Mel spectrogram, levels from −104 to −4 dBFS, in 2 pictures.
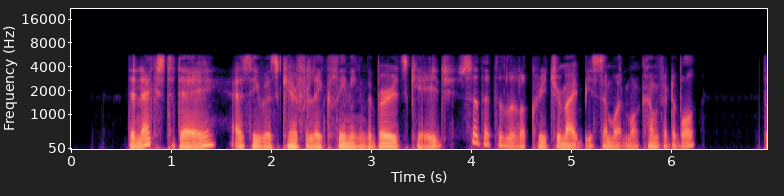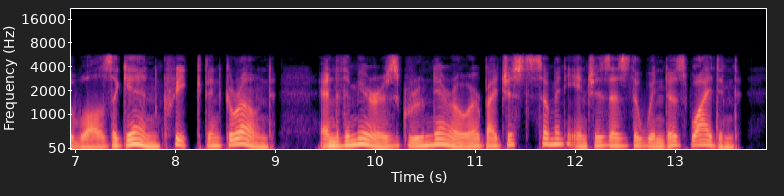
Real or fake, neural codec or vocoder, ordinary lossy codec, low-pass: real; none; Opus, 64 kbps; 5.4 kHz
